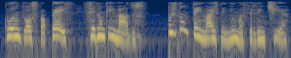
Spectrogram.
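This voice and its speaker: A woman playing a composed, firm middle-aged mother in an audio drama, speaking in a deliberate, theatrical way. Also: fairly high pitch, lively intonation, slightly rough, no room sound. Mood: reassuring. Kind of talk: Portuguese-language audio drama acting. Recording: muffled, lo-fi audio drama track.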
